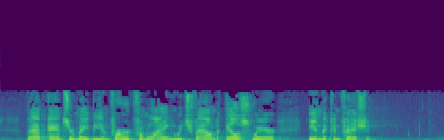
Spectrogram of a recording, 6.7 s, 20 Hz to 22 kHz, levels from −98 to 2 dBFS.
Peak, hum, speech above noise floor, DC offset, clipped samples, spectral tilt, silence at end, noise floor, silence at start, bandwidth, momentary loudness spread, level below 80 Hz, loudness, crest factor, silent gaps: -4 dBFS; none; 29 dB; under 0.1%; under 0.1%; -4.5 dB/octave; 0.2 s; -49 dBFS; 0.4 s; 8 kHz; 5 LU; -56 dBFS; -21 LUFS; 18 dB; none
